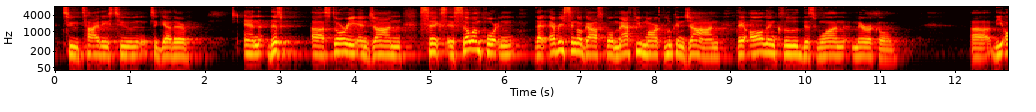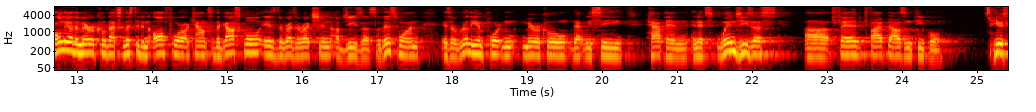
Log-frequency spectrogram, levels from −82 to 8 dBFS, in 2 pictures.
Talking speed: 165 wpm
